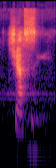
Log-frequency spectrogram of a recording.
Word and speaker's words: Jessie: It's pronounced Jesse.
